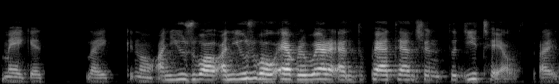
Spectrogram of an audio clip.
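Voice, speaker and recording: A woman with a Russian accent talks at a moderate pace in a fairly high pitch, with ordinary pitch variation and big swings in loudness. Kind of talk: interview. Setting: live video stream. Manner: halting.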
